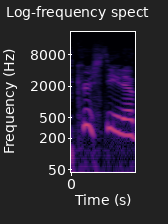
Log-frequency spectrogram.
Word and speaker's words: Krisztina: It's Krisztina, but you can pronounce Z if you want.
